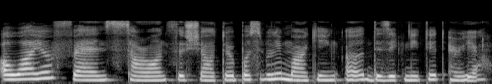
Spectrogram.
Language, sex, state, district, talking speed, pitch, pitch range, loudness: English, female, Nagaland, Kohima, 110 wpm, 205 Hz, 195-225 Hz, -14 LUFS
